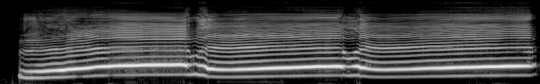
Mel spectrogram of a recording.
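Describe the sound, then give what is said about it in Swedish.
A voice imitates a whiny motorcycle with a loud, nasal, continuous drone that climbs in pitch, dips at two brief breaks, and rises again, like an engine revving through gears. “Men du vet såhär, har du hört en gnällig motorcykel någon gång?”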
